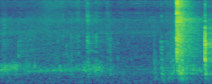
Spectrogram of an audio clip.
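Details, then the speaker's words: Sur la Table dual boiler espresso machine (Costco) after a shot: faint hiss as water is sucked from the group head into the drip tray, then two sharp clicks about a third of a second apart; normal three-way solenoid valve release. "Okay, you can hear it sucking it out."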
